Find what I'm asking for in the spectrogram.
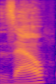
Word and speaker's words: Zhao: How do you say that? Shao? Show? – How is it spelled? – Z-H-A-O. Oh, he's Zhao. A Chinese film. So Zhao or Shao? – Zhao.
